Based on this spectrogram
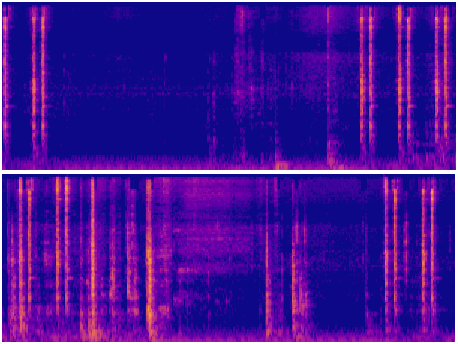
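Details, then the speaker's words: ACL Lifestyle hot-water programmer/timer: sharp irregular clicks over a faint steady low hum as it switches hot water mode on and off. The cause is not clear. "so this is Asia lifestyle programmer and you can hear the noise coming out from the program"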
